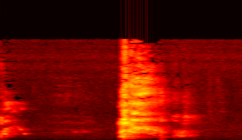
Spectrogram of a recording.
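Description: A man coughing twice: a short cough at the start and a louder, longer one just over a second in.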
